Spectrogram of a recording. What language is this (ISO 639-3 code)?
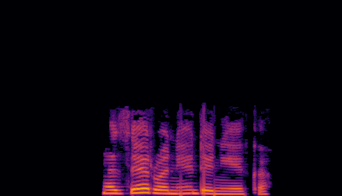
dav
